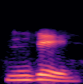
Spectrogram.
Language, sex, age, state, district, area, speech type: Hindi, female, 45-60, Bihar, Begusarai, rural, conversation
